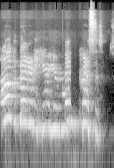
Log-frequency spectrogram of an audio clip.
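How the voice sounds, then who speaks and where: A squeaky, put-on character voice comes at an extremely high pitch. It moves at a fairly quick pace with slight echo. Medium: stage play.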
